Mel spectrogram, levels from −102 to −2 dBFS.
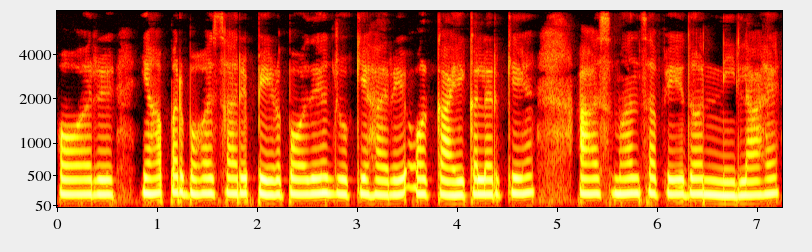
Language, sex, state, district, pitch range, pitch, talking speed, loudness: Hindi, female, Maharashtra, Chandrapur, 220-230 Hz, 225 Hz, 175 wpm, -14 LUFS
